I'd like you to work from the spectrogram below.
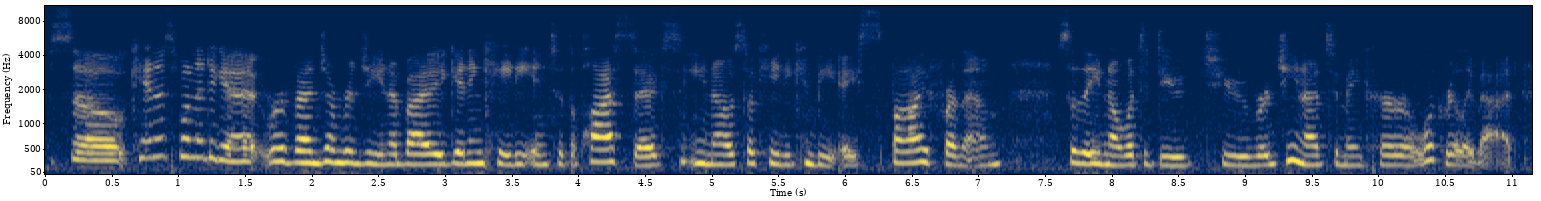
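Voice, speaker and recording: A woman's voice: mid-range voice, moderate pace, vocal fry, a little mellow, slight background noise. Gushing young woman rambling about a film. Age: 20s. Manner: rambling, gushing, heavy use of "like". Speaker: movie reviewer. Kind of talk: casual spoken movie review.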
